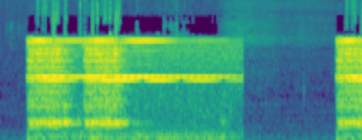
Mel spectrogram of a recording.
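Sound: telephone ringing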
